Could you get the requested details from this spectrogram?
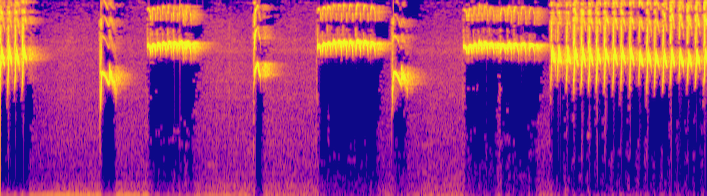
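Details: Songbird song from a masteran (tutor recording for training birds) of a gacor, persistently singing bird: sharp very high whistles, downslurred notes, then a long rapid buzzy trill over a faint low hum.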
